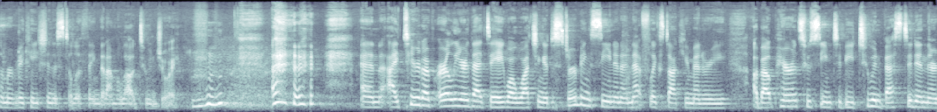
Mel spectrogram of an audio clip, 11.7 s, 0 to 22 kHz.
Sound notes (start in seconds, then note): 2.4 laughter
